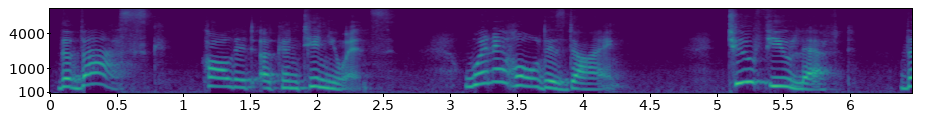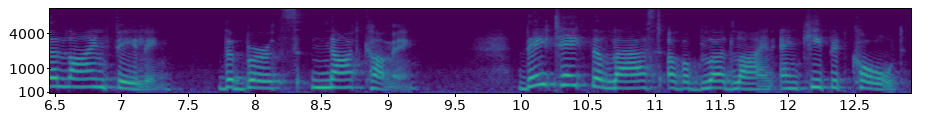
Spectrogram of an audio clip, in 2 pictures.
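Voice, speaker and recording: Using a high voice and fully committing to the character, a woman portrays an alien trader in a sci-fi tale. The trader is calm and exacting, with formal, carefully measured wording.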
